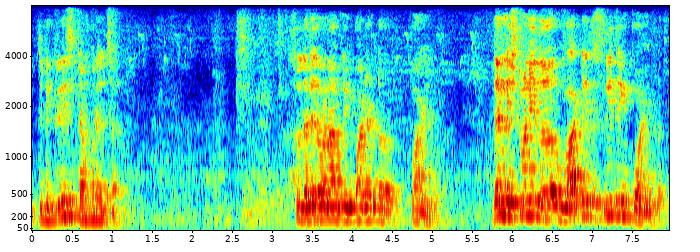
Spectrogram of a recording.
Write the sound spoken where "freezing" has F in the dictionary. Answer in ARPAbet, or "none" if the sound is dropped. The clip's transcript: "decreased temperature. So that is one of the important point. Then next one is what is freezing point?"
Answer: F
